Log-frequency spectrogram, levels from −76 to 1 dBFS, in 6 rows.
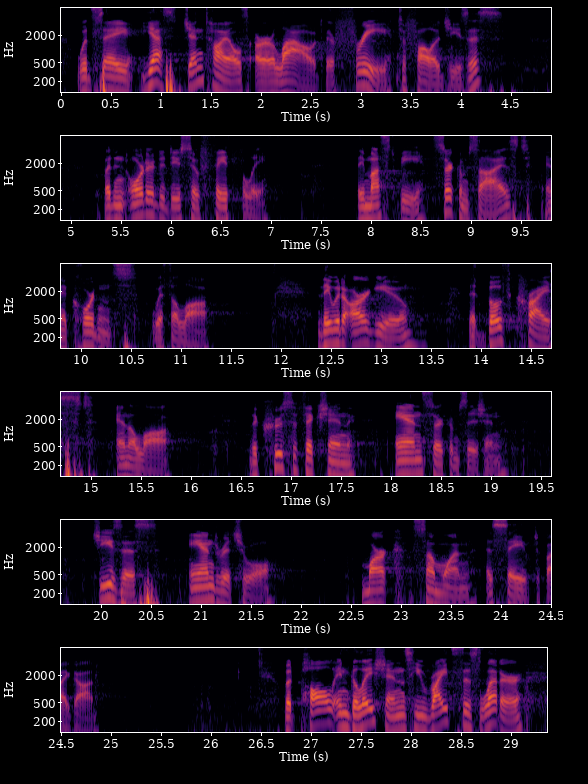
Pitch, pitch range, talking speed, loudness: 120 Hz, 110-135 Hz, 115 wpm, -36 LUFS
